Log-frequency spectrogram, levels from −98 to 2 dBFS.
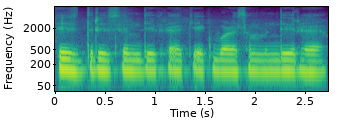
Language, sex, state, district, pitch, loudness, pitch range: Hindi, male, Jharkhand, Garhwa, 130 Hz, -19 LUFS, 130-135 Hz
